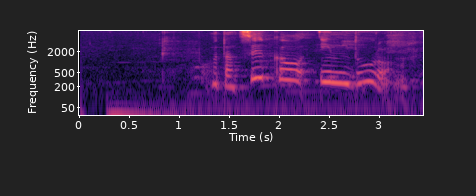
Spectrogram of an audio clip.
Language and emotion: Russian, neutral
